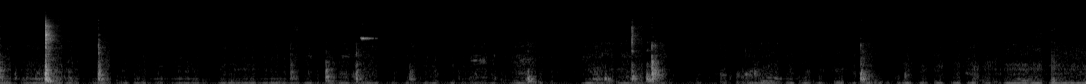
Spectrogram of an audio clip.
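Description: Scattered light clicks and knocks at irregular intervals, the sharpest about half a second in, with one brief high chirp near the middle.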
